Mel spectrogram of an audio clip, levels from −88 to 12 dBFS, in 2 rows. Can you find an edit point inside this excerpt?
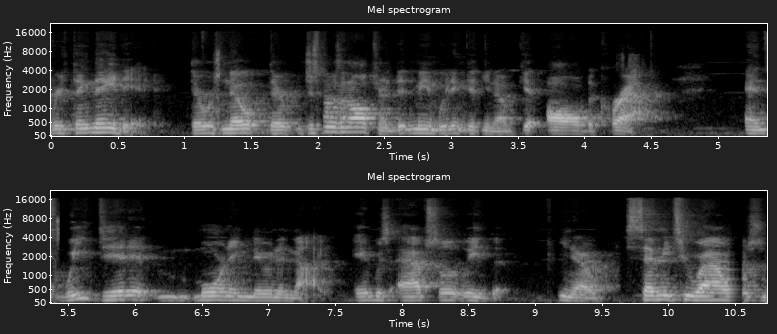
yes; 4 cuts; at 2.1 s, 3.2 s, 5.4 s, 9.6 s

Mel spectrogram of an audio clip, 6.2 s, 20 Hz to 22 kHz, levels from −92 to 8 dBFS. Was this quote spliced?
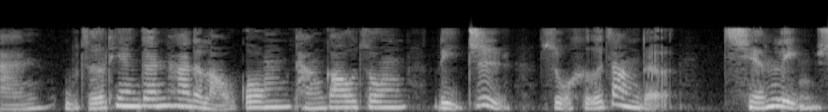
no; 0 cuts

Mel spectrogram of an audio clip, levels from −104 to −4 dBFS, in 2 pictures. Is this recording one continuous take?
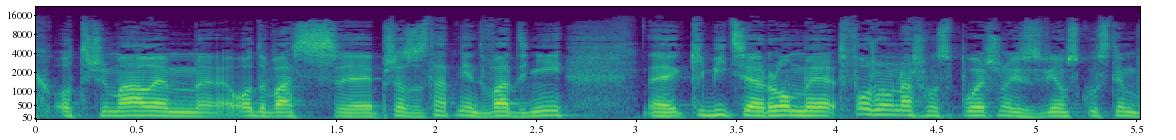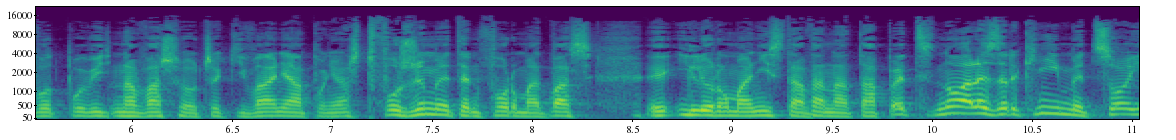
no; 4 cuts; at 4.0 s, 5.9 s, 8.1 s, 9.4 s

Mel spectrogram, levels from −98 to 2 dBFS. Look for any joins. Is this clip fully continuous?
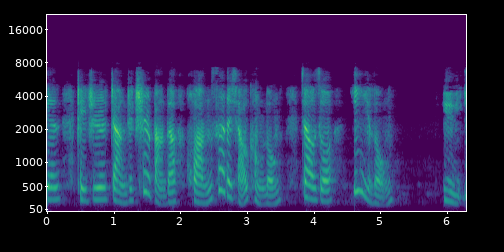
yes; 0 cuts

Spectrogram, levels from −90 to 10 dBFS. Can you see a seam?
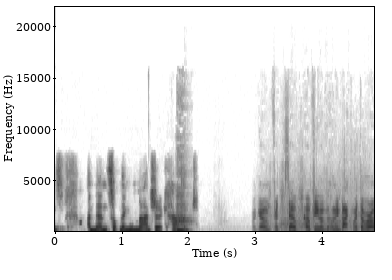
yes; 2 cuts; at 1.2 s, 3.4 s

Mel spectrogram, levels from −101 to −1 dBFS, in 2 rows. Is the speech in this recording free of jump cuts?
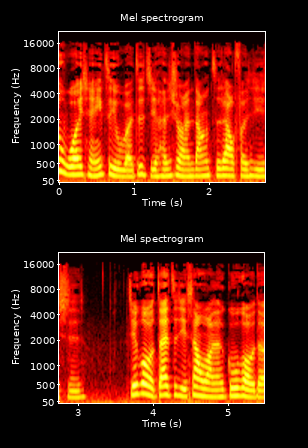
no; 1 cut; at 3.4 s

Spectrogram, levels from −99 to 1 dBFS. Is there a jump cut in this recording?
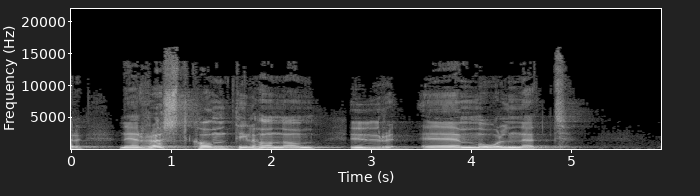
yes; 1 cut; at 2.7 s

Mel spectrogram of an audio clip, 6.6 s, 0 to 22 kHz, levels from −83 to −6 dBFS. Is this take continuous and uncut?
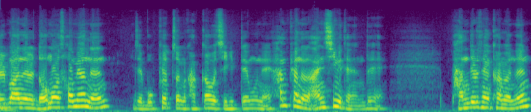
yes; 0 cuts

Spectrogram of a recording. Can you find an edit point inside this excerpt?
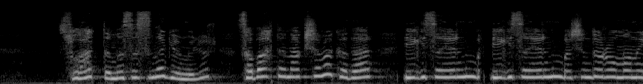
yes; 1 cut; at 4.8 s

